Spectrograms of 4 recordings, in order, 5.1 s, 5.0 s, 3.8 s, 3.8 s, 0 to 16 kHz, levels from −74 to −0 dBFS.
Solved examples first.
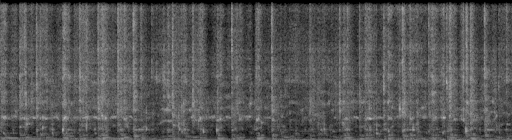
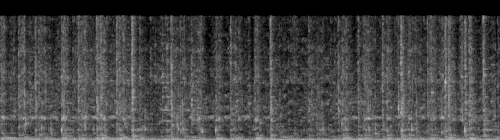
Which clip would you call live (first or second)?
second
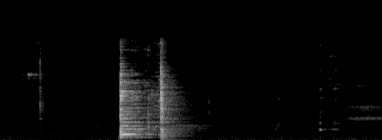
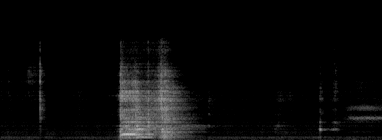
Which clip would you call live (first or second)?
first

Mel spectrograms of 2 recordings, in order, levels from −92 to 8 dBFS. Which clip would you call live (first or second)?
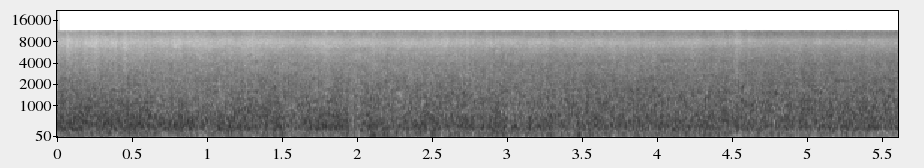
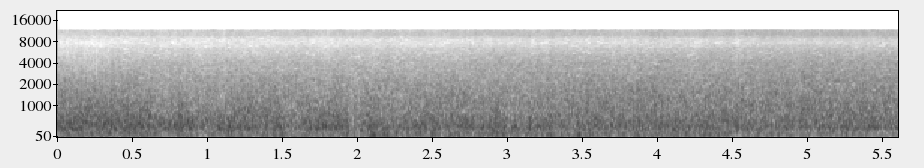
second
